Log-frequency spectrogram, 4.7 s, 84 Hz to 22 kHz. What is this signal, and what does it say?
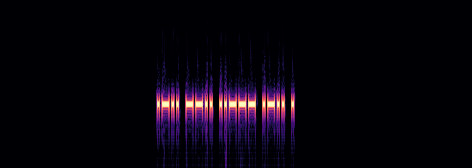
Morse code, heard as a keyed tone, about 46 wpm, 700 Hz. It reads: LZ2LE
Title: DXCC-100 Call Signs - 5 Characters - Repeated 2x - 50wpm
